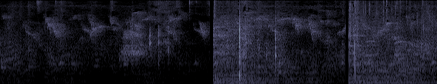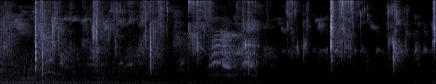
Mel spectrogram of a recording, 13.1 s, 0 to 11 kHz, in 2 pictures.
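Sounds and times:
wet squishing: 5.2 - 13.0.

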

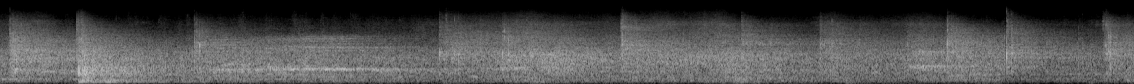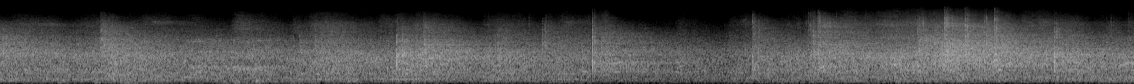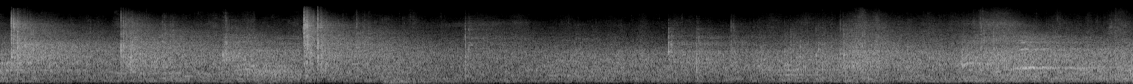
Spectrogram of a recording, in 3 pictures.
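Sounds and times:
skates scraping on ice: 0.0 - 9.8, 13.7 - 34.0
hockey stick hitting puck: 0.0 - 13.0, 14.3 - 34.0.

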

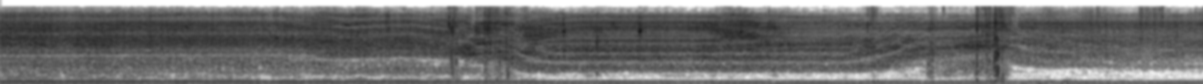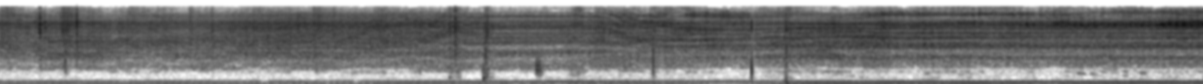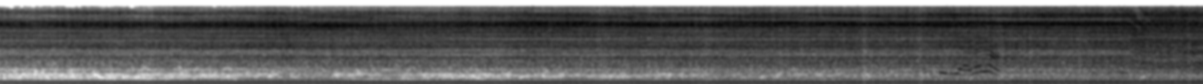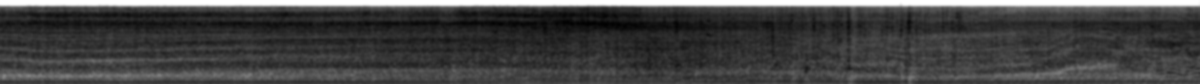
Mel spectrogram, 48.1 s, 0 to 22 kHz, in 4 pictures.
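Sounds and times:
tractor diesel engine under load: 0.0 - 48.0.

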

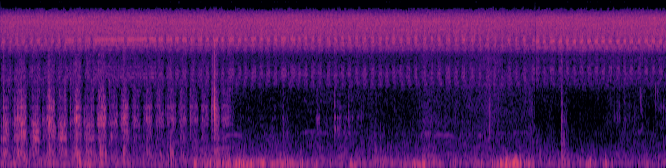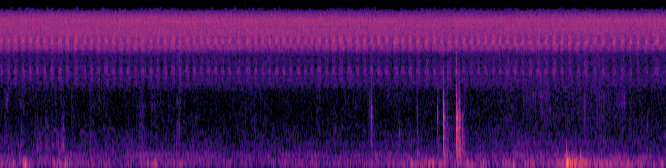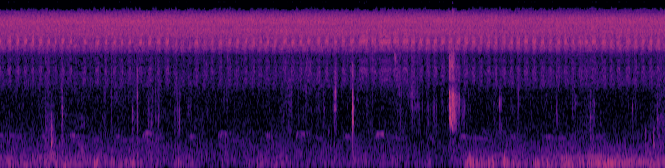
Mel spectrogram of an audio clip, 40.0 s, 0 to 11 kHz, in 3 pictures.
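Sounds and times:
insects trilling: 0.0 - 39.9
knocks on wooden cutting board: 22.1 - 22.6.

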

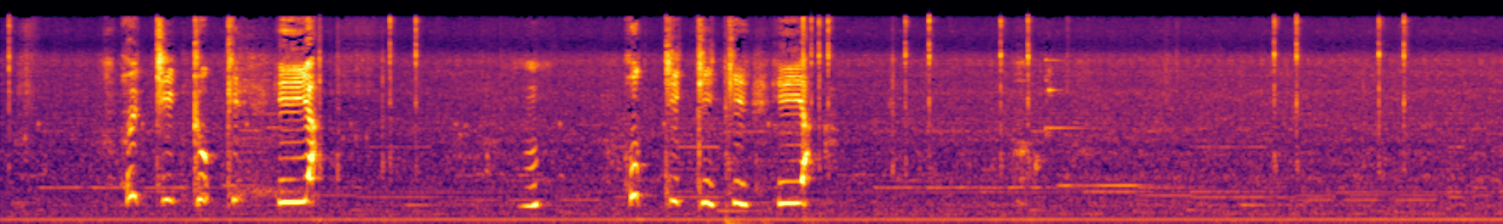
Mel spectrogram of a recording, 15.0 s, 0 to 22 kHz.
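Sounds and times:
computer mouse clicks: 0.0 - 0.3, 3.2 - 4.3, 8.1 - 9.4, 10.0 - 10.5, 12.7 - 13.1, 13.7 - 14.2
low hum: 0.0 - 15.0.

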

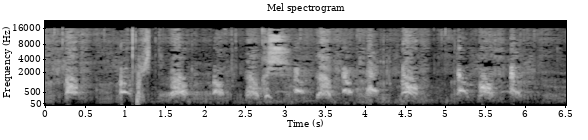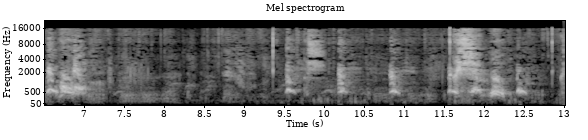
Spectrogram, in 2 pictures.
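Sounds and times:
dog barking: 0.2 - 7.2, 9.4 - 12.7.

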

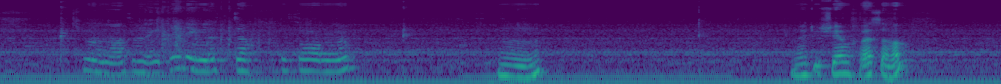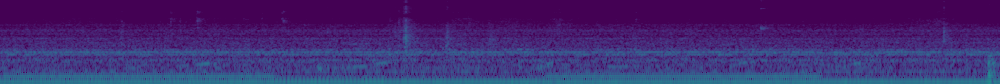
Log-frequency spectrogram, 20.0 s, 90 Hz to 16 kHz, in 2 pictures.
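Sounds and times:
aquarium equipment humming: 0.0 - 20.0
second low tone: 5.0 - 5.5.

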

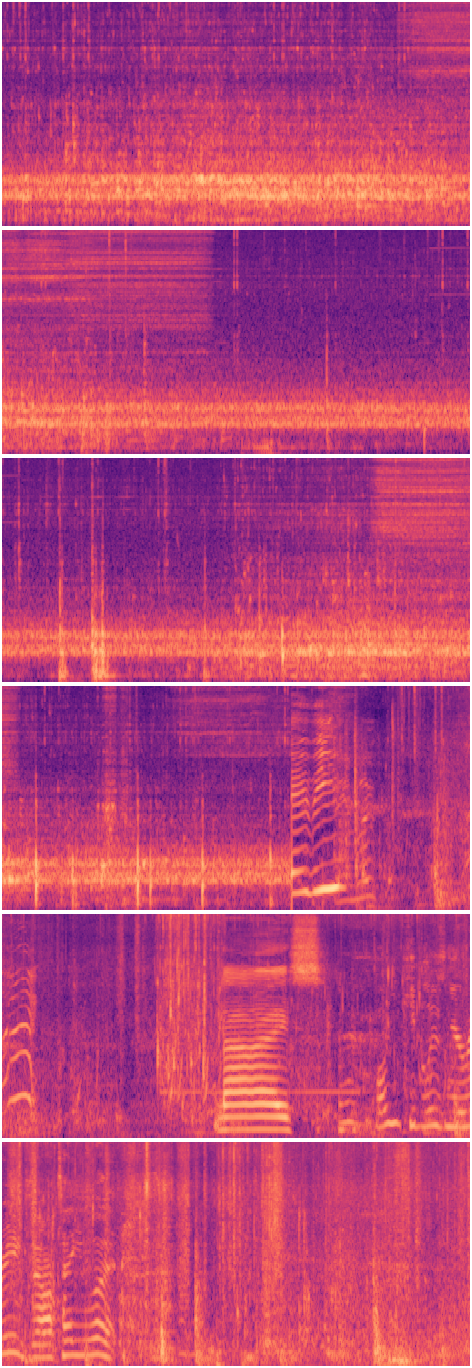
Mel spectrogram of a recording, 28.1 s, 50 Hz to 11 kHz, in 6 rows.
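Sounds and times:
steady hum: 0.1 - 18.4
scuba regulator breathing hiss: 4.0 - 7.0, 13.0 - 14.3, 15.9 - 16.8
knocks: 9.9 - 10.5.

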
